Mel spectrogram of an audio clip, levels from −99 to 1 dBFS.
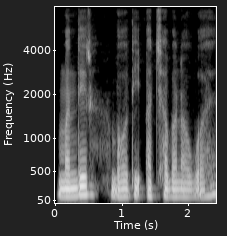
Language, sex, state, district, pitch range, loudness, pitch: Hindi, male, Uttar Pradesh, Hamirpur, 110-120 Hz, -20 LUFS, 115 Hz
